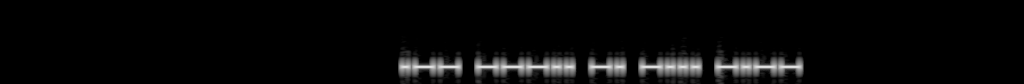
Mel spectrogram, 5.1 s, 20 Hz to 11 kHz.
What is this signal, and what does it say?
Morse code, heard as a keyed tone, about 35 wpm, 700 Hz. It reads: W8NBY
